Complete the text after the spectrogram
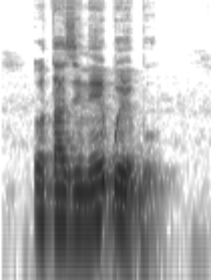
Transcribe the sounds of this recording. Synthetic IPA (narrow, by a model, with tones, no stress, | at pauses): ʊ˨ta˨zɪ˨ne˦e˦k͡pe˨k͡po̰˨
